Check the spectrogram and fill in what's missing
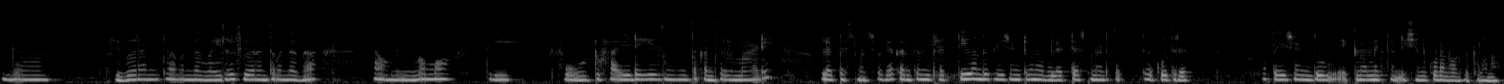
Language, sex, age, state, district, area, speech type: Kannada, female, 18-30, Karnataka, Koppal, urban, spontaneous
